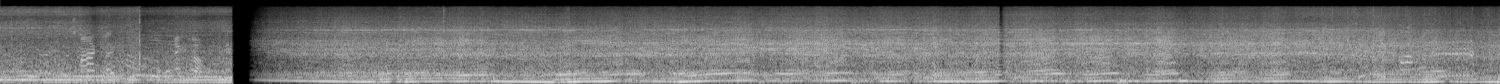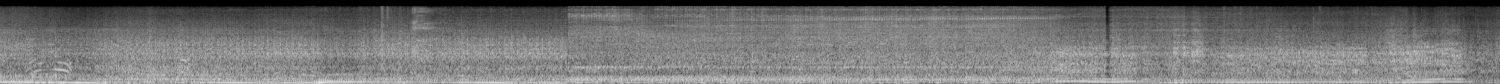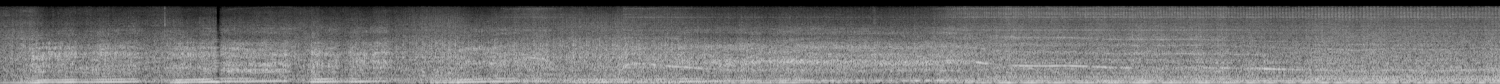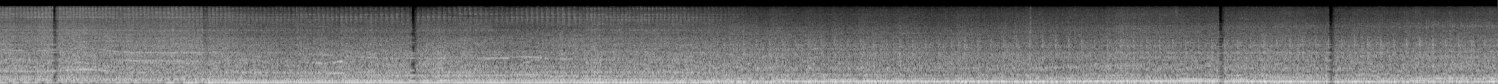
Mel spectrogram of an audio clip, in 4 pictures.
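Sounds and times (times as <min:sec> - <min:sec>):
off-road engines revving hard: 0:00.0 - 0:59.9
wavering whine: 0:20.6 - 0:28.8.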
